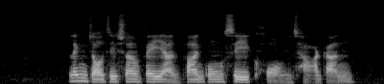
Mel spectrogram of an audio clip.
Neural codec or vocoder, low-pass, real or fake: none; 10.8 kHz; real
